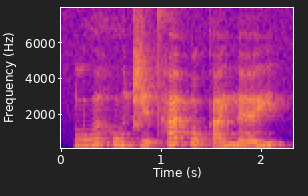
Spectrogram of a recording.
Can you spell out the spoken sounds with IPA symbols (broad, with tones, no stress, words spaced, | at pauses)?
lu˨˦ə̯ ho˧t͡ɕe˧˩t̪ʰa˦˥t̚ ɗɔ̰˧˨ka˨˦jnɛ˨˦j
